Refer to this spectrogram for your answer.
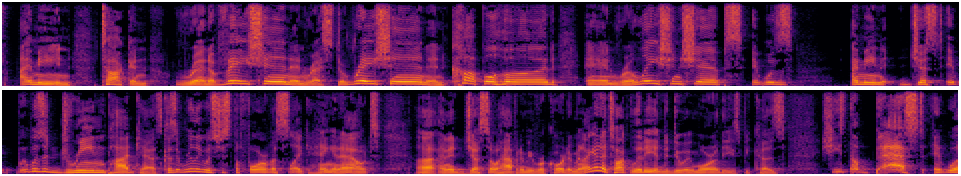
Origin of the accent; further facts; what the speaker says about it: New Mexico, United States; I've written a horror book called Noisy River, which takes place in a fictionalized version of the town I grew up in New Mexico.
